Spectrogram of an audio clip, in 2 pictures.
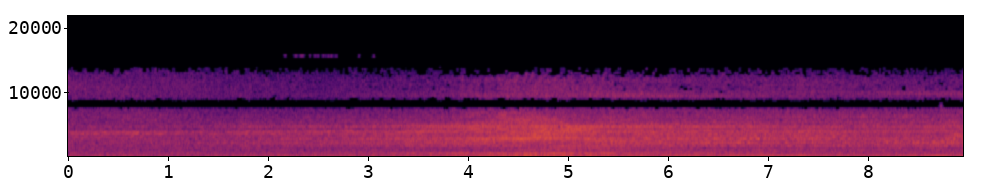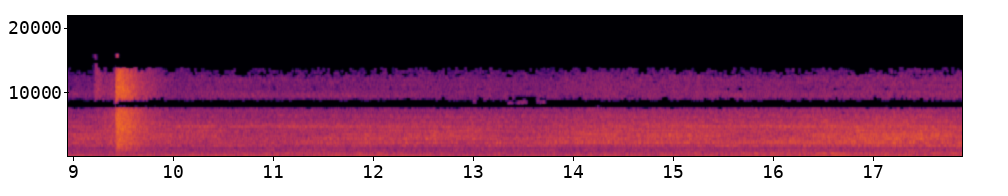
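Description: A severely delayed West Coast Main Line passenger service to Manchester Piccadilly rumbles past steadily and fairly close for the whole stretch, with constant rail noise and a low drone and no talking.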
